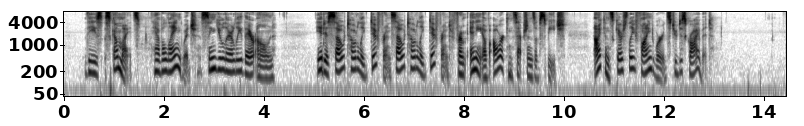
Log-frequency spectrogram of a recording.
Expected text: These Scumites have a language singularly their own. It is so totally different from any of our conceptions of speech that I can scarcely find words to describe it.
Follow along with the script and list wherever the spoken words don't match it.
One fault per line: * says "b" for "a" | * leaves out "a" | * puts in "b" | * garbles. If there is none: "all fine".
* puts in "so totally different"
* leaves out "that"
